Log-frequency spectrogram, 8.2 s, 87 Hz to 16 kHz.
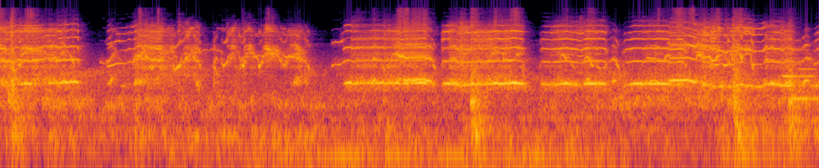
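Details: Peregrine falcon chicks at 367 Collins, Melbourne, Australia, begging as the father brings food, 30 October 2021: a chorus of shrill, nasal wailing screeches, some wavering and chattering, repeated in quick uneven bursts with occasional knocks.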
